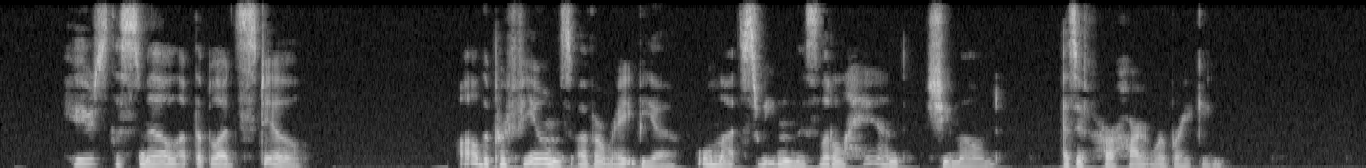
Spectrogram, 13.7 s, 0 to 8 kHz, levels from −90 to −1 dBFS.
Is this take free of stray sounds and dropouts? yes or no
yes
